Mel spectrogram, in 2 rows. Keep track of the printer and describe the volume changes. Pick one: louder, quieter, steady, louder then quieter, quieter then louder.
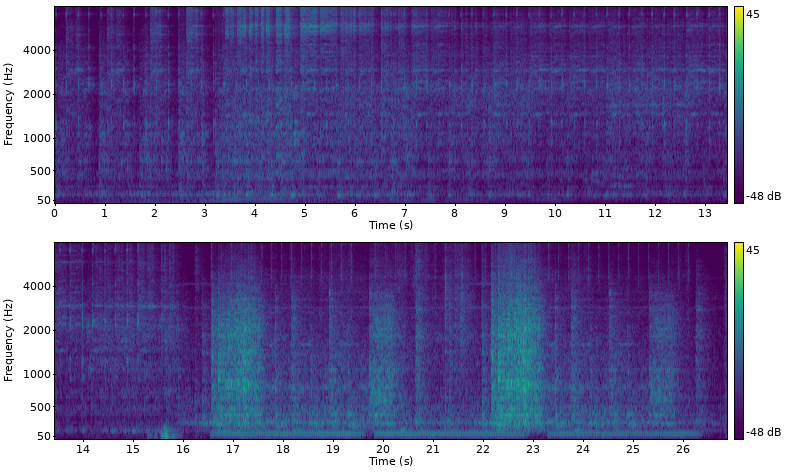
quieter then louder.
